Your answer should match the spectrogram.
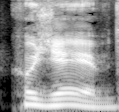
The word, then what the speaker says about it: Kojève: I assume it's Kojève. – Kojève, that's right.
